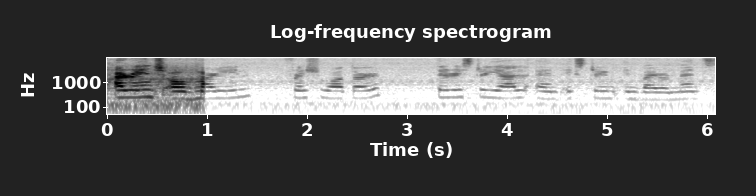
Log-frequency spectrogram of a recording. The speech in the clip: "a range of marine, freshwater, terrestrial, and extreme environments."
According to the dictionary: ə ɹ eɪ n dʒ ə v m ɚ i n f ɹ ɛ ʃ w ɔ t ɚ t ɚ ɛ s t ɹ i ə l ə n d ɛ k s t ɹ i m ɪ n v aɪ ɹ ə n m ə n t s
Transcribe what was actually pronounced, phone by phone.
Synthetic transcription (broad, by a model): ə ɹ eɪ n dʒ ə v m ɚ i n f ɹ ɛ ʃ w ɔ t ɚ t ɚ ɛ s t ɹ i ə l ə n d ɛ k s t ɹ i m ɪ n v aɪ ɹ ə n m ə n t s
